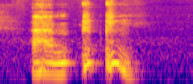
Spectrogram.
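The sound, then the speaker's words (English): Throat clearing: a long, rough, voiced rasp followed by two shorter, sharp bursts in quick succession, fairly loud and alone. “Just getting a bit of a frog in my throat.”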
